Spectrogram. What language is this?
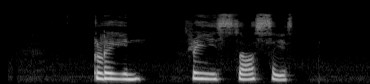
Thai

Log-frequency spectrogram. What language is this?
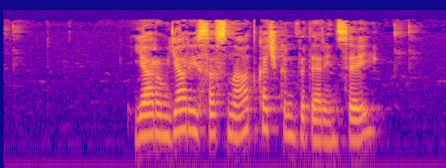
Western Mari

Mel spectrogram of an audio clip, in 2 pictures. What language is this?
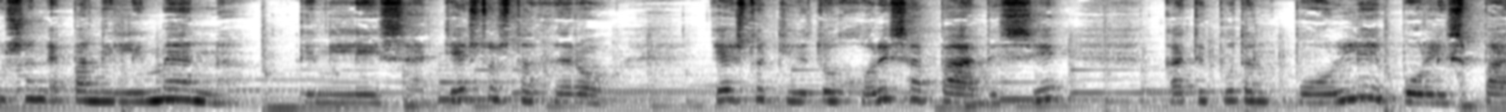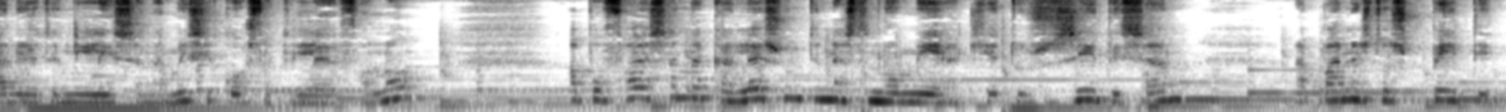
Greek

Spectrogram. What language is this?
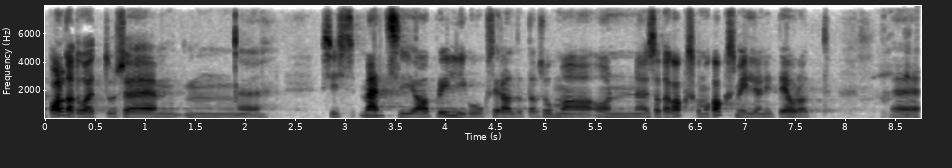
Estonian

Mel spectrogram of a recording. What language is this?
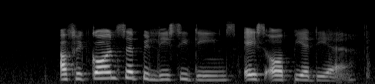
Afrikaans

